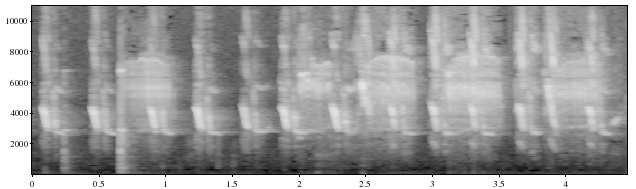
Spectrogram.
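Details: Young songbird chicks after a week of hand-feeding, begging: rapid high, harsh chirps with buzzy rasping tails, repeated about twice a second in a continuous run, with a faint low hum beneath.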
